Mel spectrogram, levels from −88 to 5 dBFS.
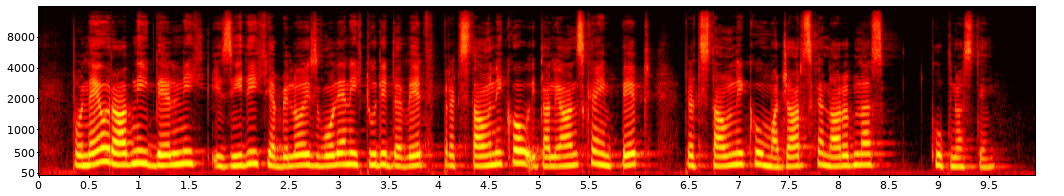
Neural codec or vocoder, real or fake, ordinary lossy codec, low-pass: codec, 44.1 kHz, 3.4 kbps, Pupu-Codec; fake; none; 14.4 kHz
